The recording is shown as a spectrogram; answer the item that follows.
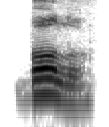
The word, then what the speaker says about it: bolo: Bolo. Bolo. Bolo. Yeah, that's bolu.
